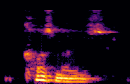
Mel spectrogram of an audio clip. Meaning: plural of cosmo
- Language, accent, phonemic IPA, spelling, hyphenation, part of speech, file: English, Southern England, /ˈkɒzməʊz/, cosmos, cos‧mos, noun, LL-Q1860 (eng)-cosmos.wav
